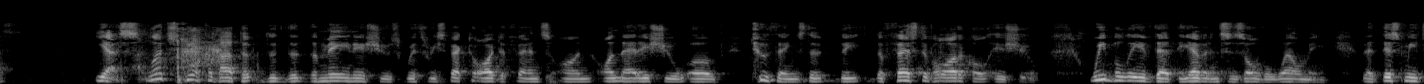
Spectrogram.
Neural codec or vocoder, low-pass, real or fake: vocoder, 22.05 kHz, 80 mel bands, Vocos; 7.2 kHz; fake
